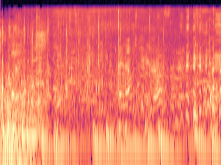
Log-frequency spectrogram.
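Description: Indistinct voices mixed with music, loudest during the first second and then quieter.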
